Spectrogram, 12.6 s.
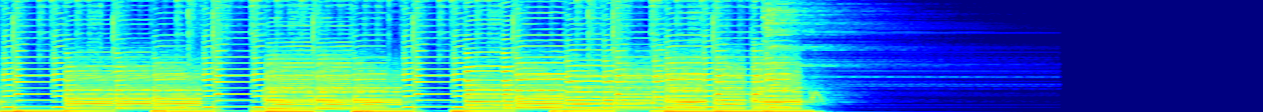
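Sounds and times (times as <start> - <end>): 
instrumental music: 0.0 - 8.6.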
